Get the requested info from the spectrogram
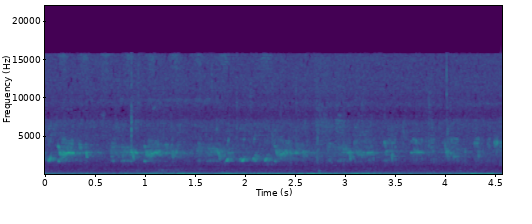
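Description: Small birds chirping in short, repeated calls over a low, uneven rumble.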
